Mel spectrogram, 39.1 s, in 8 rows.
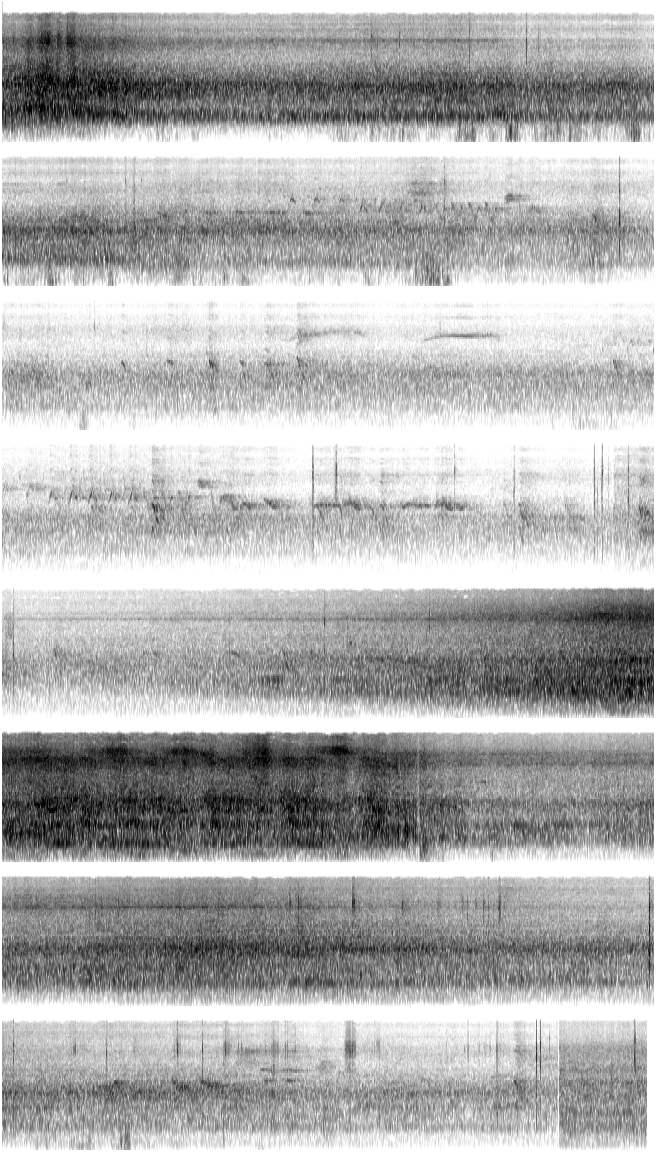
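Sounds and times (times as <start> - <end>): train rushing past: 0.0 - 9.5, 20.2 - 37.5, 38.4 - 39.0
birds chirping: 5.4 - 9.5, 34.7 - 38.4.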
